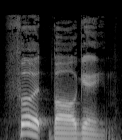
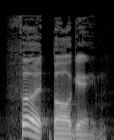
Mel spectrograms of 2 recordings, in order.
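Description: Both takes have the same delivery.

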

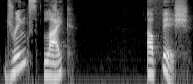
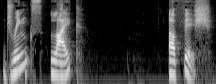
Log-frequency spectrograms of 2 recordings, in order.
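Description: No difference in how they are said.

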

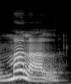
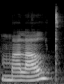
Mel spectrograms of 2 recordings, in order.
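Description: First: The word ends without any T sound. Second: The word ends with an audible T sound. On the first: The speaker calls it right. "But we don't say the T. So, malal" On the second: The speaker calls it wrong. "it's spelled with a T on the end of it, malalt, but we don't say that"

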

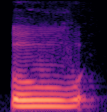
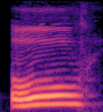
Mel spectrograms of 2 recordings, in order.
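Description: First: The L sound is dark, with rounded lips. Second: The L sound is light, tongue touching the palate. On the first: "is the dark L" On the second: "is the light L"

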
